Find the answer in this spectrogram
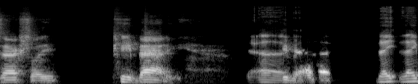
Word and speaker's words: Peabody: There's a town There's a town in my state called Peabody, and people say Peabody Yep. when it's actually P-body. Yeah, they They They pronounce it Peabody.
